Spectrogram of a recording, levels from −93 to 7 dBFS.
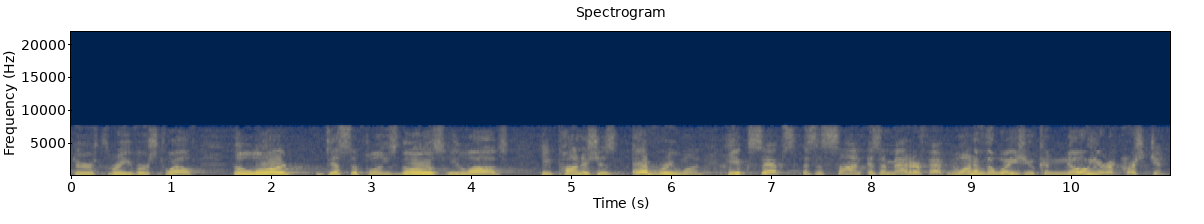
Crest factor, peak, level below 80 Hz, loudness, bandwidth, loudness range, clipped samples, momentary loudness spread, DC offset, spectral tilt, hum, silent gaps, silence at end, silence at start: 14 dB; -4 dBFS; -54 dBFS; -19 LUFS; 7.8 kHz; 6 LU; under 0.1%; 14 LU; under 0.1%; -5.5 dB/octave; none; none; 0.05 s; 0 s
